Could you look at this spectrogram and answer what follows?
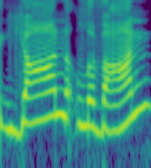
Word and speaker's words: Jan Lewan: want he doesn't care his name is Yan leavon but it's spelled Jan Leen his own wife calls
